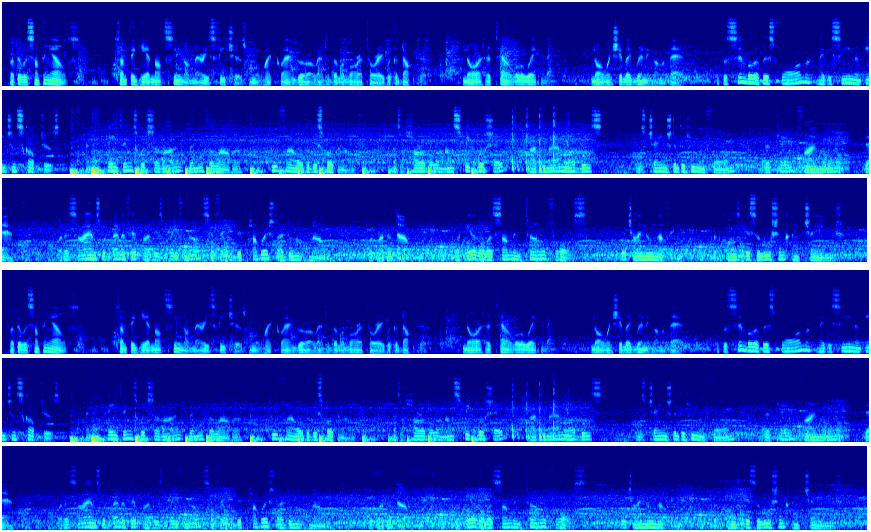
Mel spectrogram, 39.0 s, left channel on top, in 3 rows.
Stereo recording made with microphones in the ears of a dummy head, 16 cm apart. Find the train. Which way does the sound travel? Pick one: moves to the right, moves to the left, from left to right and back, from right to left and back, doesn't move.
moves to the right.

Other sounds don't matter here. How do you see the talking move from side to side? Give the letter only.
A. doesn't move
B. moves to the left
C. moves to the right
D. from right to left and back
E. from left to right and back
A.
